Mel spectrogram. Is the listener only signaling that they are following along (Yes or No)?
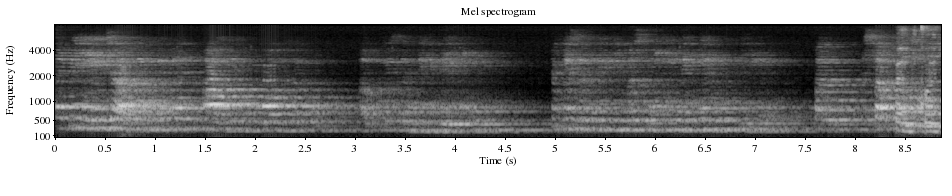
No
